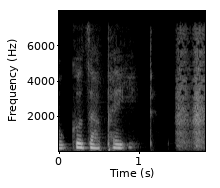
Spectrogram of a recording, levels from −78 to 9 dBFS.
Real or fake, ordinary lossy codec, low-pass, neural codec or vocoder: fake; none; 7.2 kHz; codec, 16 kHz, 0.4 kbps, LongCat-Audio-Codec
